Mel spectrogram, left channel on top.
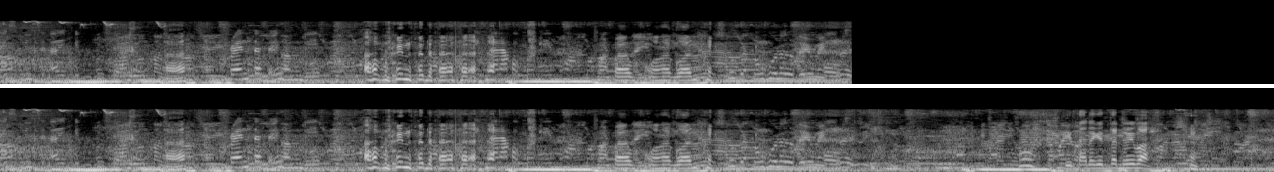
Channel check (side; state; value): left; drops out; at 8.6 s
